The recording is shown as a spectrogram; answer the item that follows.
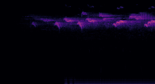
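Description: Birds chirping: many short, quick calls overlapping in a busy chorus, fading in about a third of a second in.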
